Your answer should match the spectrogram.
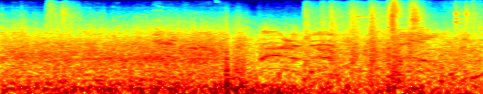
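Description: Gunfire in War Thunder, Japanese tanks in arcade battle, cracks through a steady engine and battle rumble, with a sharp shot just past two seconds and scattered other reports.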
